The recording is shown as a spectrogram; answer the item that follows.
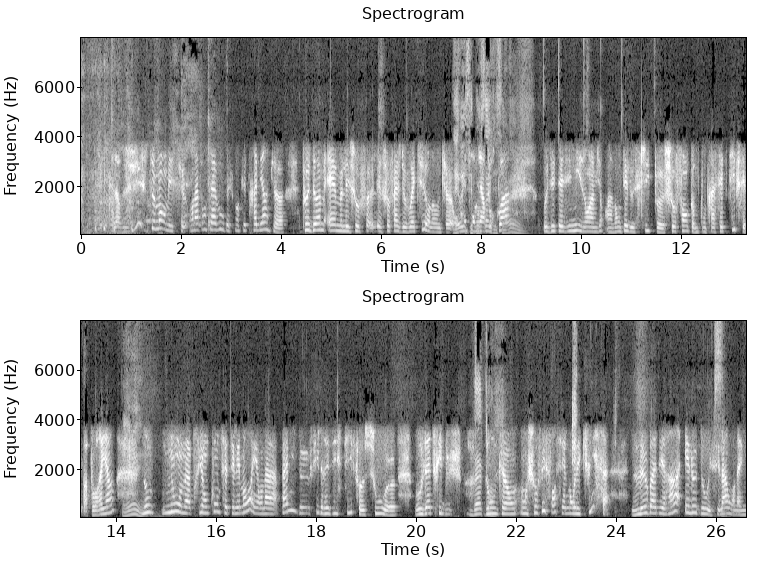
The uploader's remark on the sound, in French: Les Grosses Têtes ont eu au téléphone ce 4 janvier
